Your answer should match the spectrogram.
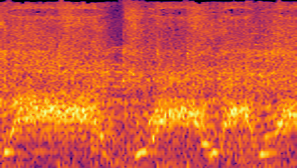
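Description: Screamo band playing live: loud distorted guitars and drums under a yelled, screamed vocal line.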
